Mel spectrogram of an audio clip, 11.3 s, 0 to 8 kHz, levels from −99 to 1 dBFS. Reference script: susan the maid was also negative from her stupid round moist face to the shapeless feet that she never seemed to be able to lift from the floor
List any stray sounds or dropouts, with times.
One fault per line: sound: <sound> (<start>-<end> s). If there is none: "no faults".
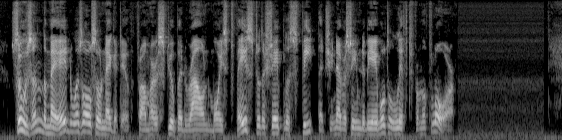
no faults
